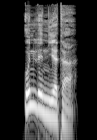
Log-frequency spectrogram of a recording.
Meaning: inflection of unliniert: 1. strong/mixed nominative masculine singular 2. strong genitive/dative feminine singular 3. strong genitive plural
- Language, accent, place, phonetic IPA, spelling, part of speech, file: German, Germany, Berlin, [ˈʊnliˌniːɐ̯tɐ], unlinierter, adjective, De-unlinierter.ogg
